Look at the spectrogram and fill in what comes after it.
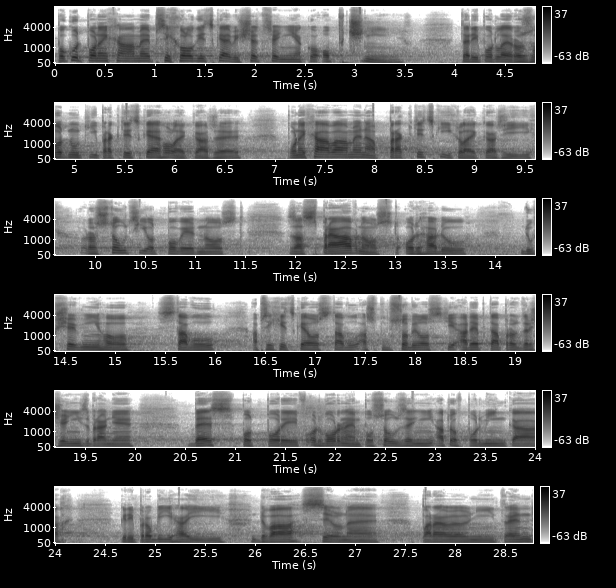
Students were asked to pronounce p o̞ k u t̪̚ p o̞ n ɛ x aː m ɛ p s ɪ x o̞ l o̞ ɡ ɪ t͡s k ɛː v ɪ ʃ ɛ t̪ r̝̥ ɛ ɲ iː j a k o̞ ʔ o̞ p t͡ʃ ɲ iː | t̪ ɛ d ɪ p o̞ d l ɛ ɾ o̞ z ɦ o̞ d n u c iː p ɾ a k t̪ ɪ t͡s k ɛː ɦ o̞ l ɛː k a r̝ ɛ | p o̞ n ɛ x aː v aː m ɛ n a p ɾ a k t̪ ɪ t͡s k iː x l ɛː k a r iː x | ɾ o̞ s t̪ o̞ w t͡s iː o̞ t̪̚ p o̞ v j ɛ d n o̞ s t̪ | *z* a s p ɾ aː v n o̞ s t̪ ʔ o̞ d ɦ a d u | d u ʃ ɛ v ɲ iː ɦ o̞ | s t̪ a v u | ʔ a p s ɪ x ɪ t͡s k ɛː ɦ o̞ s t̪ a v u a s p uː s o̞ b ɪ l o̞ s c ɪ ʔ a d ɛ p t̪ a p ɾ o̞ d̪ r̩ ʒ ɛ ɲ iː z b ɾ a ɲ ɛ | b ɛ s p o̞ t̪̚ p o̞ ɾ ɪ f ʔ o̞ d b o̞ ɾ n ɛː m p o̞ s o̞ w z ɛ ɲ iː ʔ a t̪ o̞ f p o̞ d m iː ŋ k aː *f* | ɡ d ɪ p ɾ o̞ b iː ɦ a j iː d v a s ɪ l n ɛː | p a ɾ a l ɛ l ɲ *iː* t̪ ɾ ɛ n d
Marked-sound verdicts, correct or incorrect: correct, incorrect: x, correct

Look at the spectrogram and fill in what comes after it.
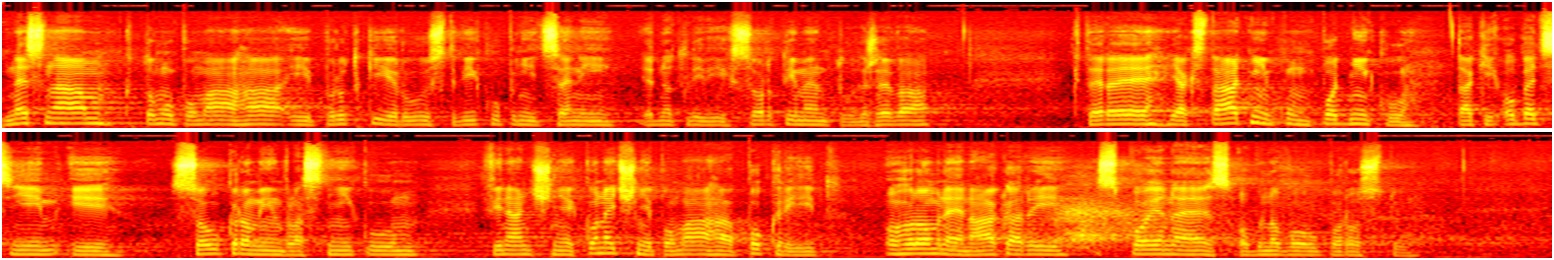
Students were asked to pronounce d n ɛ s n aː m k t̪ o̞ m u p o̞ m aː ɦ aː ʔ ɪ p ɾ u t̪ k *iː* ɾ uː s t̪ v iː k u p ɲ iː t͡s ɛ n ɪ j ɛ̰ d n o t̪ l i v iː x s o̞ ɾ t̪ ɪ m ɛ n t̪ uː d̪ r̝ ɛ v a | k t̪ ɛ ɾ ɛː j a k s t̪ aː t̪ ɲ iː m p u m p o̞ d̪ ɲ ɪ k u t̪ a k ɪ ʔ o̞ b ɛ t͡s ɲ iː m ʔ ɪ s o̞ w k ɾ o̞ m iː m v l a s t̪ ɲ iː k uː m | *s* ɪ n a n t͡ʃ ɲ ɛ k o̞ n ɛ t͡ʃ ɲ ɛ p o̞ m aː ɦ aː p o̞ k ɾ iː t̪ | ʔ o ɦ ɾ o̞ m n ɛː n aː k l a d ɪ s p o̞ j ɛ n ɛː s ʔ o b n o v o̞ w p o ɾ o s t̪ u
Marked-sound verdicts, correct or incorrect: correct, incorrect: f

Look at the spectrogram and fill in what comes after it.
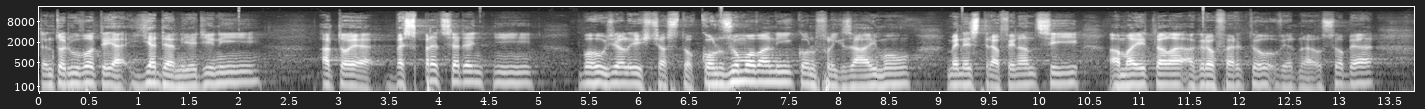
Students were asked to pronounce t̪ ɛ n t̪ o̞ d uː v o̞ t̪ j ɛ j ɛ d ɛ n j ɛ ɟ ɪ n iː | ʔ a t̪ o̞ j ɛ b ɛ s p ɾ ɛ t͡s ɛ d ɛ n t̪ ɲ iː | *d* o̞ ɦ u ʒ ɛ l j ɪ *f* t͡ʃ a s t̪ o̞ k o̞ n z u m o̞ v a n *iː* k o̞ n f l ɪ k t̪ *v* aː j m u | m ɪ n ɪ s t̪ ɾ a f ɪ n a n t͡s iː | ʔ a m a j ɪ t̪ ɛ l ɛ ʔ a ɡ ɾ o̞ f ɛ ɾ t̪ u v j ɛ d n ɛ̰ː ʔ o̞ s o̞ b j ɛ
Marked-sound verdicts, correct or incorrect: incorrect: b, incorrect: ʃ, correct, incorrect: z

